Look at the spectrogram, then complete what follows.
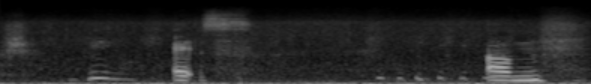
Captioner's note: giggles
